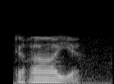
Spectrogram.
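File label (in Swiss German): "raje", Alsatian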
